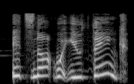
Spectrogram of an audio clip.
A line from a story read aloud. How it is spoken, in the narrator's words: Merida cried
